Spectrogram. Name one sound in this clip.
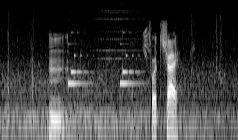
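Soft chiming blips sound as menu options are picked.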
